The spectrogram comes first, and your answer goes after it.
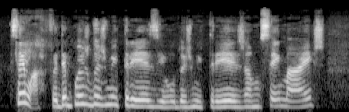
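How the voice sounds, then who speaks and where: The sound is dry and close, with no echo. A woman talks in a fairly high pitch and her pitch varies in an ordinary way. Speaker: flamenco singer. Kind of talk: interview. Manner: casual, conversational.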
